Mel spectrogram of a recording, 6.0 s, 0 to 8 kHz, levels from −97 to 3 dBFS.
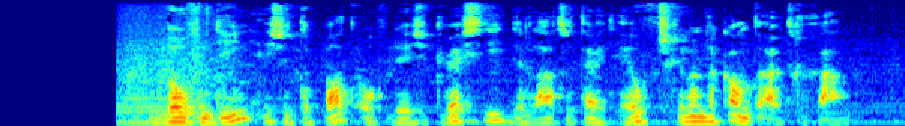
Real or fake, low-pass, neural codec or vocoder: real; 7.2 kHz; none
